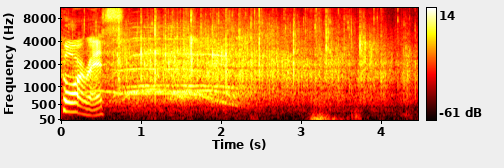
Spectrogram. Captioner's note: audience cheering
